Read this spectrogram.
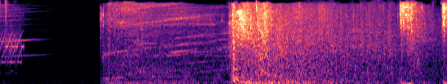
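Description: An electric energy blast crackles and roars.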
